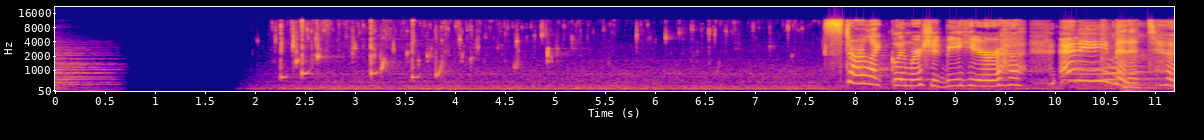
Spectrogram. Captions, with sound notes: [dripping] Starlight Glimmer should be here any minute.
